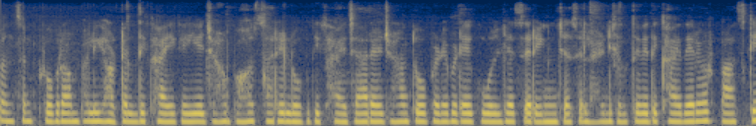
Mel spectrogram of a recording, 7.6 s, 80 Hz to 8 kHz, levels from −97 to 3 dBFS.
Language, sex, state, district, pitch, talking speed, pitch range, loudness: Hindi, female, Punjab, Fazilka, 195 Hz, 255 wpm, 190-195 Hz, -17 LUFS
